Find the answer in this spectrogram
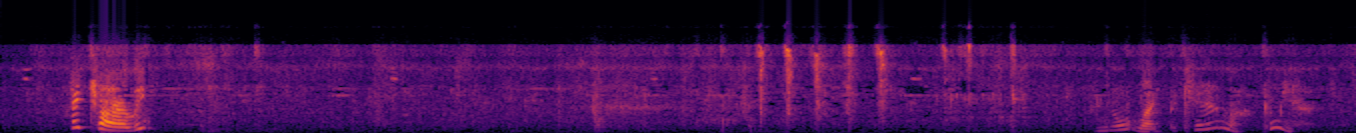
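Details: A male cockatiel kept in a cage gives warbling, voice-like chatter while flirting with his reflection in a bowl, with light tapping in between.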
